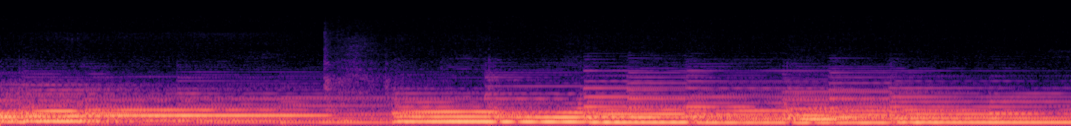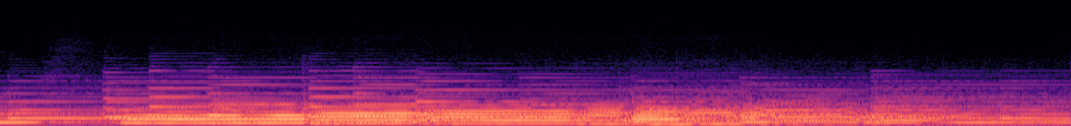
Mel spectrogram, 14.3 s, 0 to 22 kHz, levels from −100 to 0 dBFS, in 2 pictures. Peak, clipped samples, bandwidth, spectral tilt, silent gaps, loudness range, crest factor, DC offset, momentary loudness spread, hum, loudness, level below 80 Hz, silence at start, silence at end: -8 dBFS; under 0.1%; 2.3 kHz; -14 dB/octave; none; 3 LU; 14 dB; under 0.1%; 9 LU; none; -23 LUFS; -44 dBFS; 0 s; 0 s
